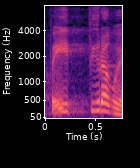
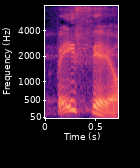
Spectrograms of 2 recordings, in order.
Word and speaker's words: faith: th는 혀를 앞으로 대야 돼요. faith라고 해야 되는데 제가 발음이 미숙했던 것 같습니다. 그러니까 믿음을 얘기했는데 애들은 목사님, 전도사님 얼굴이요? 그러는 거예요. face로 들은 거예요. 그러니까 이게 face예요. 얼굴이에요. 근데 저는 faith로 믿음이라고 발음을 했는데 그 미국 초등학교 다니는 아이들은 그게 얼굴로 들린 거예요.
